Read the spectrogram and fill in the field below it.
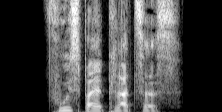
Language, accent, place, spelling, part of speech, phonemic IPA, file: German, Germany, Berlin, Fußballplatzes, noun, /ˈfuːsbalˌplatsəs/, De-Fußballplatzes.ogg
- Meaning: genitive singular of Fußballplatz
